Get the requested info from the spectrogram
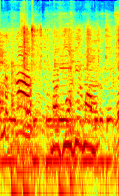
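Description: Children's voices talking and calling out over crowd chatter, with a steady low tone held underneath.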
